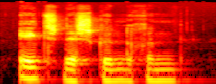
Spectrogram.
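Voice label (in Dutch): "aidsdeskundigen", Dutch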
